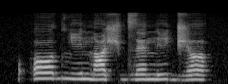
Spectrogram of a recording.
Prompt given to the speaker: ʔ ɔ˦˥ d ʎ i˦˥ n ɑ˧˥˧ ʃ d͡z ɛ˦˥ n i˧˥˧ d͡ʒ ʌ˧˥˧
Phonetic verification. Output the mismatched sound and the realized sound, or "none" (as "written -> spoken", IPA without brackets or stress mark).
none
